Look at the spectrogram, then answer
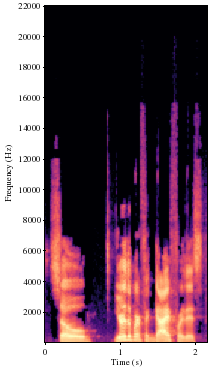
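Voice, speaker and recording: Host voice: man, very bright and forward tone, fairly high pitch, upbeat with many fillers. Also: lively intonation, moderate pace. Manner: enthusiastic, hesitant fillers. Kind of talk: live show hosting.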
